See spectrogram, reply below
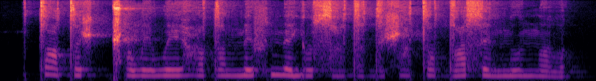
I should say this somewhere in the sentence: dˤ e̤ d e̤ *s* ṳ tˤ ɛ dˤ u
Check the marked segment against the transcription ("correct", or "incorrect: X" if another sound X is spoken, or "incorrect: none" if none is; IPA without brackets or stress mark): incorrect: ʃ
